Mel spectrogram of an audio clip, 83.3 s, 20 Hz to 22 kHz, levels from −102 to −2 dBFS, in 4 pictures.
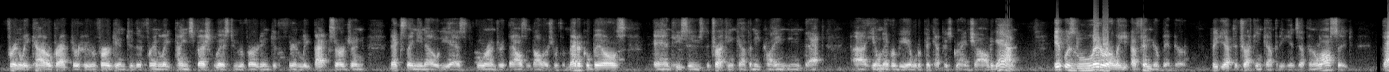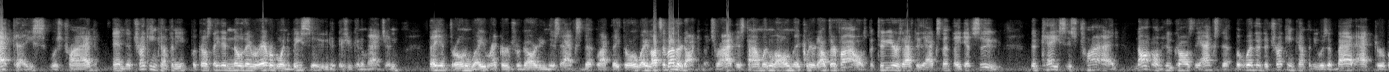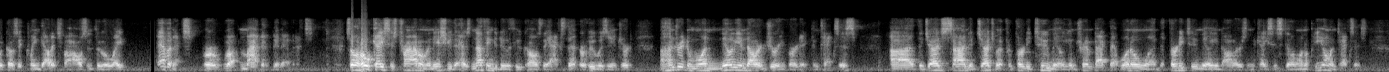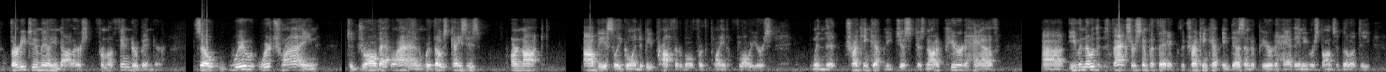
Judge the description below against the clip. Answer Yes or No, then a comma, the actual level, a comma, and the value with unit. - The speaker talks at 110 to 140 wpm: No, average, 195 wpm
